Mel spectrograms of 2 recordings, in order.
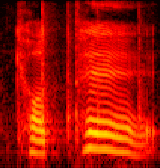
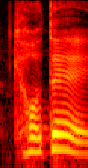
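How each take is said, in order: First: The final t carries over aspirated into the ending. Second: The final becomes a plain d before the ending. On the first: The speaker calls it right. "받침을 연음시켜줘서 곁에 이렇게 가죠" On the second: The speaker calls it wrong. "대표문으로 해가지고 겨대 이렇게 발음하는 사람 전혀 없어요"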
